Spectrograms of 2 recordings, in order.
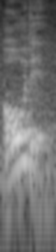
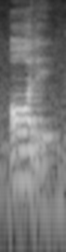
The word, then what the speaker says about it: audit: Don't say audit. It mustn't be. It should be audit.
